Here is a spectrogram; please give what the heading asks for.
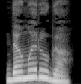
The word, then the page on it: ಡಮರುಕ: ḍamaruka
